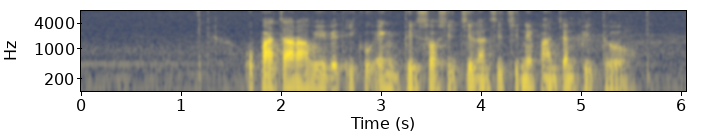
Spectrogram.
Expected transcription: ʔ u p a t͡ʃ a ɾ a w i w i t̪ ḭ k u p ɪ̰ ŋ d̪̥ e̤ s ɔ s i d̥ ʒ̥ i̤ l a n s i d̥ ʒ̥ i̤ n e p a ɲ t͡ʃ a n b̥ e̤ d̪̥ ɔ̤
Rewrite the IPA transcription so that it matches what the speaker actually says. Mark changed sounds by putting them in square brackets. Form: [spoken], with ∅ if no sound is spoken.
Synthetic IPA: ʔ u p a t͡ʃ a ɾ a w i w [ɪ] t̪ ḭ k u [ʔ] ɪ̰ ŋ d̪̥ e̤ s ɔ s i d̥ ʒ̥ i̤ l a n s i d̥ ʒ̥ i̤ n e p a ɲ t͡ʃ [ɛ] n b̥ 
